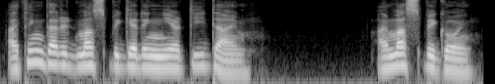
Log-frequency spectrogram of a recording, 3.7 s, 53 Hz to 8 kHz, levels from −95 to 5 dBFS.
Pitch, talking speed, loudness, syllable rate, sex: 140 Hz, 225 wpm, -17 LUFS, 5.7 syllables/s, male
